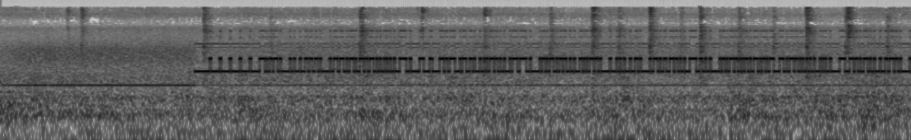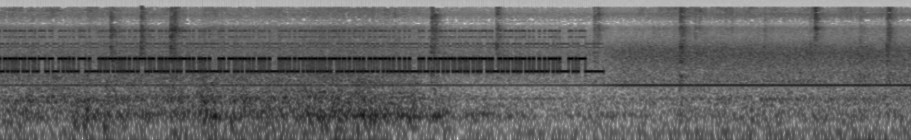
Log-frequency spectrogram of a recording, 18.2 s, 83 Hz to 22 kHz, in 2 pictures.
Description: RTTY (75 baud, 850 Hz shift), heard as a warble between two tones, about 1700 Hz centre, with radio static and a steady whistle near 740 Hz. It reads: 78ANH NJ5MV OZGJ 35DNL4 K7AW 50D SADMN F6O A7 URHHTM 5D YUTBF E6B 6SQ SYEWU8 1BI HD EXINZ1 NT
